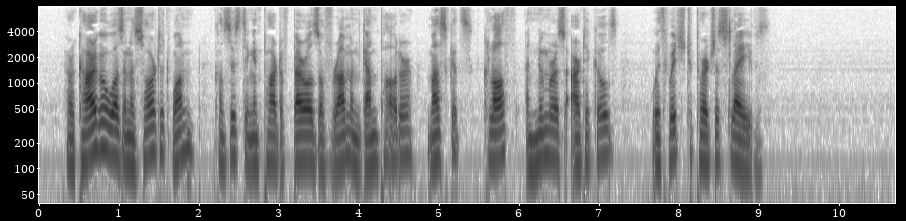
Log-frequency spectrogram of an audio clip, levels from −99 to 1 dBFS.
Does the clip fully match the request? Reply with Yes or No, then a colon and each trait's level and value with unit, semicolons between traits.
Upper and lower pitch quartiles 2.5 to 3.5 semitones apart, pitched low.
Yes: average, 2.8 semitones; low, 125 Hz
